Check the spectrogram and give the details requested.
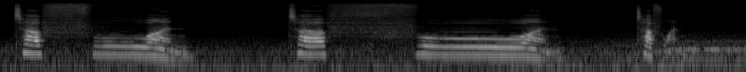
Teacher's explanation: my bottom lip was touching the bottom of the top front teeth and then the lips round out my tongue doesn't have to move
